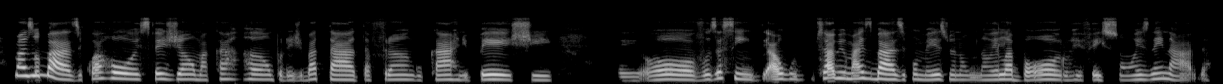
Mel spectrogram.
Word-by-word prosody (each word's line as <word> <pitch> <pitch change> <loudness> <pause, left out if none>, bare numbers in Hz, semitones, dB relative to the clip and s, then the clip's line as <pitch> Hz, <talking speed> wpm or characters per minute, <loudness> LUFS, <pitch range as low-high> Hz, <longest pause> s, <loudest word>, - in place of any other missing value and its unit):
mas 400 0 +5
o 415 +1 +2
básico 225 - +4
arroz, 260 -5 +3
feijão, 240 -1 0
macarrão, 230 +1 -5
purê 200 0 -9
de - - -13
batata, 225 -5 -1
frango, 225 -1 -6
carne, 220 -1 -1
peixe, 215 -3 +2 0.6
eh, 175 0 -10
ovos 220 +1 +1
assim, 260 -6 -2
algo 245 -3 +2
sabe, 285 0 +4
o - - -2
mais 270 0 +1
básico 235 -2 +3
mesmo, 220 +1 -2
eu 215 - -8
não 215 - -9
não 210 0 -9
elaboro 220 -1 0
refeições 205 +1 -6
nem 255 +3 -2
nada. 235 -6 -7
225 Hz, 135 wpm, -22 LUFS, 210-245 Hz, 0.6 s, mas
